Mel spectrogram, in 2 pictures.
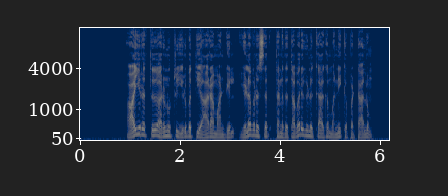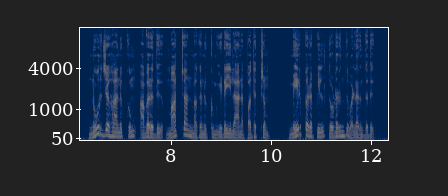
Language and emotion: Tamil, neutral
